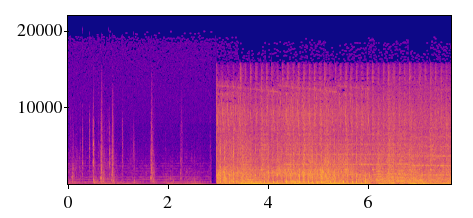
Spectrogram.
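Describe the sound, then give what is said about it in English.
A red and white helicopter patrols over woods: loud, steady rotor chop with a rapid pulsing beat that starts abruptly after a few seconds of scattered faint thuds and clicks. “The red and white chopper is still patrolling the woods.”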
